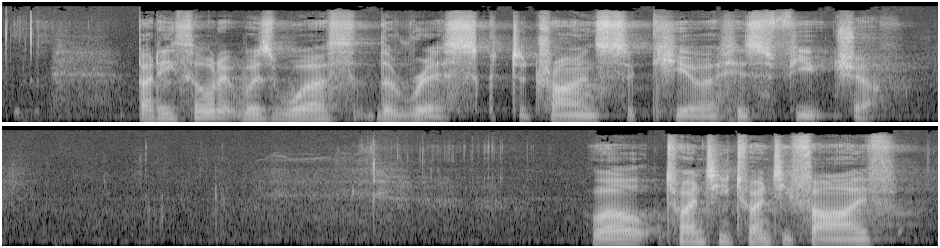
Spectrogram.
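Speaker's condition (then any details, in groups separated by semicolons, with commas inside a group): No condition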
